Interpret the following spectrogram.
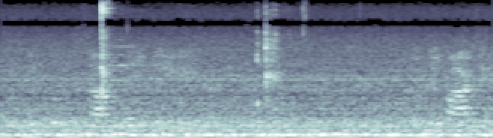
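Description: Metal ladle clinking twice against a steel bowl and a pressure cooker while curry is served, once about a second in and again about two seconds in. A steady low hum from the kitchen chimney's exhaust fan runs underneath.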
